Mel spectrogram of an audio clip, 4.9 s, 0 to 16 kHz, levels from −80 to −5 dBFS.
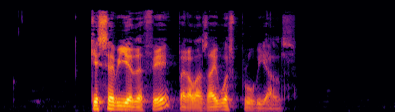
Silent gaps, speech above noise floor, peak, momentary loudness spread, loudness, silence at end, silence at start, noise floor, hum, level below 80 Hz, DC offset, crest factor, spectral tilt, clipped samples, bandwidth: none; 59 dB; 0 dBFS; 17 LU; -18 LUFS; 1.3 s; 1.15 s; -77 dBFS; none; -50 dBFS; under 0.1%; 20 dB; -3.5 dB/octave; under 0.1%; 11.5 kHz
